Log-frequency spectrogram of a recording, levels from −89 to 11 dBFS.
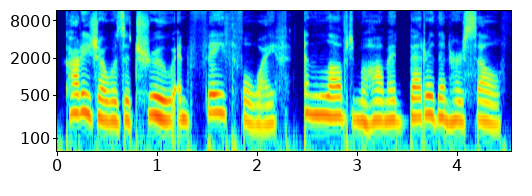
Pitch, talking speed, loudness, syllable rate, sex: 210 Hz, 170 wpm, -18 LUFS, 5.0 syllables/s, female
